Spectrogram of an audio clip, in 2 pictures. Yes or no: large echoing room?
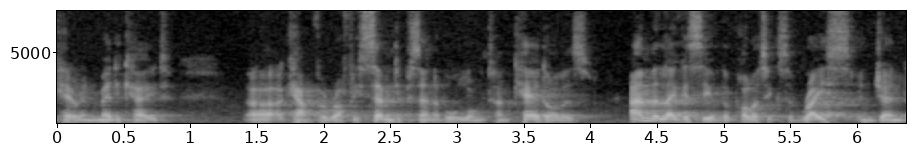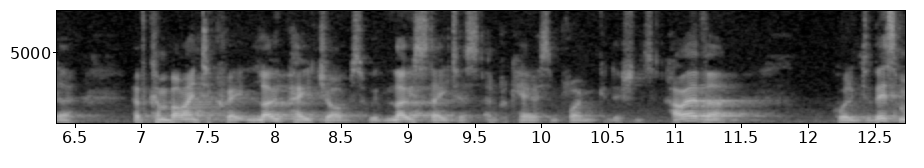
yes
